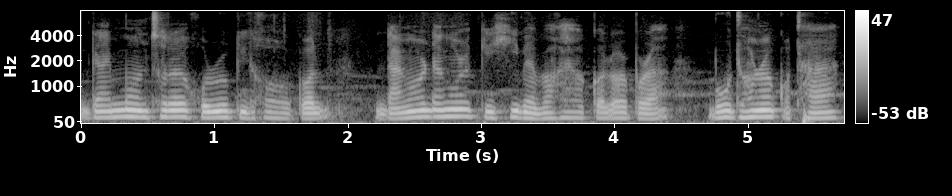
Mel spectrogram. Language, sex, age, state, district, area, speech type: Assamese, female, 60+, Assam, Biswanath, rural, spontaneous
